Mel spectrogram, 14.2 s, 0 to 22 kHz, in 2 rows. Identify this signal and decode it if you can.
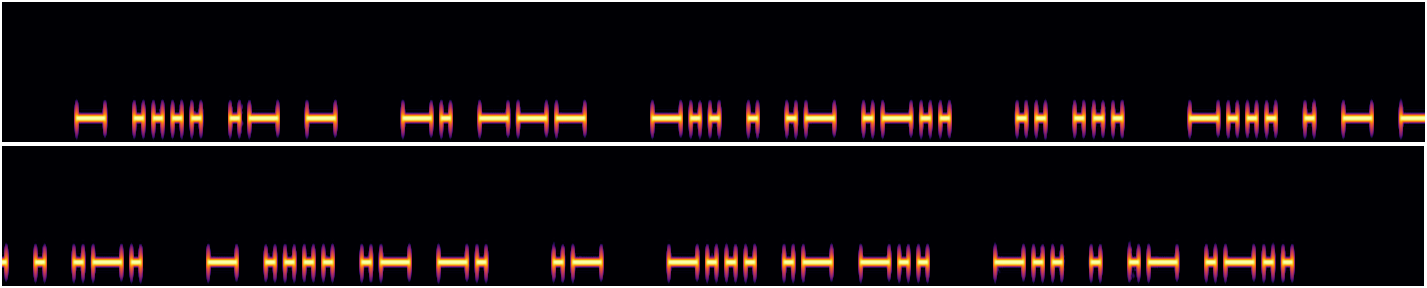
Morse code, heard as a keyed tone, about 25 wpm, 700 Hz. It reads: THAT NO DEAL IS BETTER THAN A BAD DEAL
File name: Sets of 9 Words - 25wpm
